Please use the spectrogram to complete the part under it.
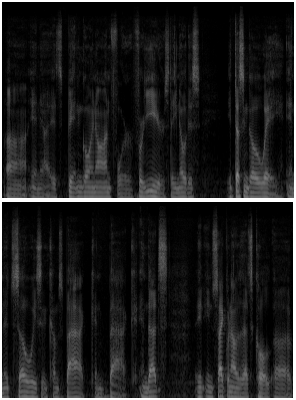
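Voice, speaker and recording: A man from Argentina, a clinical counsellor, explaining his work in an interview with many pauses and restarts. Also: low-pitched, flat delivery. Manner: thoughtful, many fillers and restarts. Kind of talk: interview conversation.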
